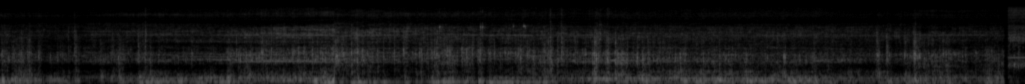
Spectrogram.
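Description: Battery-powered Trackmaster Boco toy engine running on plastic track: a faint, steady small-motor whir with light wheel and gear rattle, working normally.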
